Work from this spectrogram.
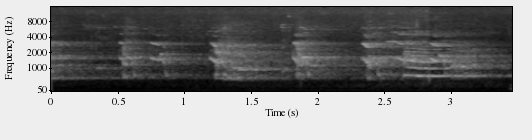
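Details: Beagles hunting snowshoe hare on 8 March 2016 bay in a steady, overlapping chorus of long, harmonic howls that swell and fade about every second.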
